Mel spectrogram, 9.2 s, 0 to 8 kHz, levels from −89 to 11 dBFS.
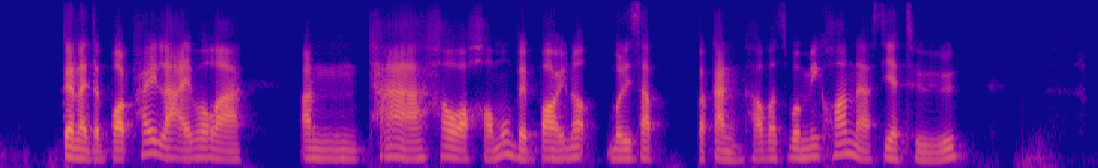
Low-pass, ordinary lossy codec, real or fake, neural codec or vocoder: none; none; fake; codec, 16 kHz, 0.3 kbps, FocalCodec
